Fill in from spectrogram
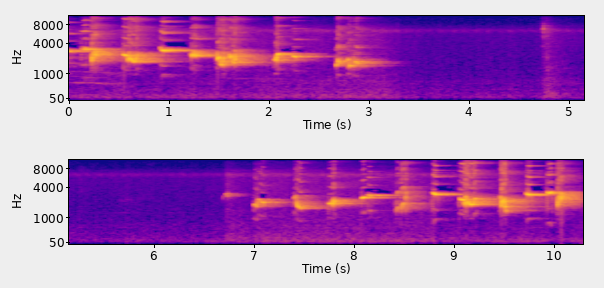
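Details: Loud yellow-vented bulbul lure call for catching bulbuls in forest: a three-second volley of rich, chattering slurred notes, several seconds of silence, then the rapid bubbling series starts again.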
